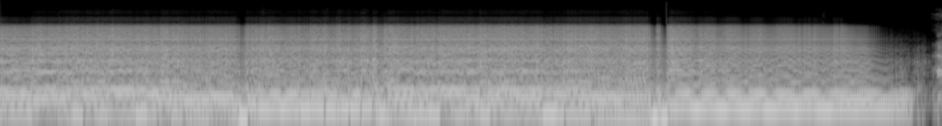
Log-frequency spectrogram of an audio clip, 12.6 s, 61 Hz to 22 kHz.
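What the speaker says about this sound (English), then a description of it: "my favorite mode on the 77 Fuzz Blender is this switch here, which instead of scooping out your mid-range, adds them back in" Electric guitar run through a Supercool 77 Fuzz Blender fuzz pedal with its mids-boost switch engaged, playing dense, saturated sustained chords at steady loudness with a brief break midway, then ringing out and cutting off at the end.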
